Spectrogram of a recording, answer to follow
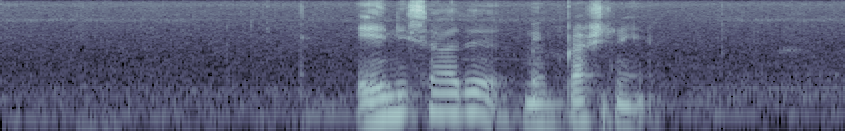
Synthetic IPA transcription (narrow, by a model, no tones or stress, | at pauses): eːnisaːd̪əmempraʃnejə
